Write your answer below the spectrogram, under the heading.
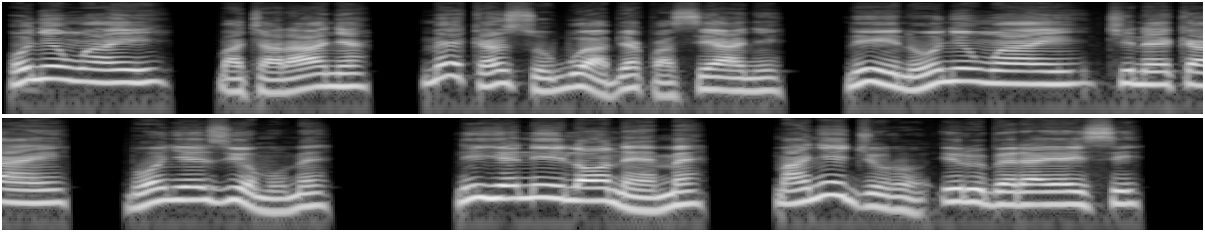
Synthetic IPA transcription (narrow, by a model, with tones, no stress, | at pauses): o˦ɲe˦ŋʷa˨ɲɪ˦ | k͡pa˨t͡ʃa˨ɾa˨a˦ɲa˦ | me˦ka˨n̩˦so˨ɡ͡bu˦a˨bja˦kʷa̰˨sɪ˦a˦ɲɪ˦ | ni˦ɦɪ˨n˨o˦ɲe˦ŋʷa˦˨ɲɪ˦t͡ʃi˦ne˦ka˦˨ɲɪ˦ | bʊ˨o˦ɲe˦e˦zi˦o˨mṵ˨me˦ | ni˦ɦe˦niː˦lɔ˦nḛ˨me˦ | ma˨ɲɪ˦d͡ʒʊ˨ɾʊ̰˨i˦ɾu˨be˨ɾa˦ja˦i˦si˦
